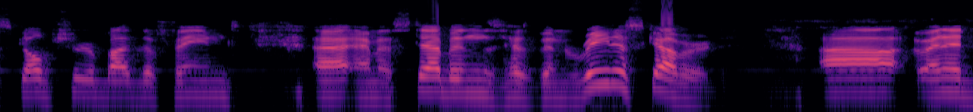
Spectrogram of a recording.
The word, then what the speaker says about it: Stebbins: Stebbins, I finally figured out how to pronounce it, who sculpted the angel, the statue in Bethesda Fountain in Central Park.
